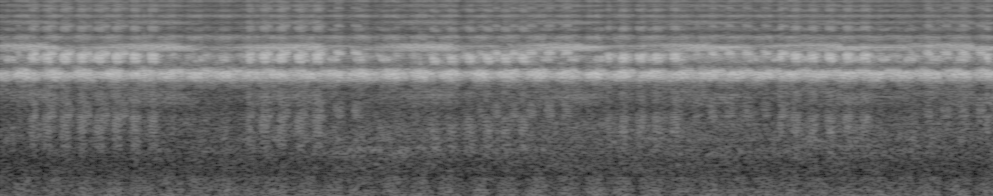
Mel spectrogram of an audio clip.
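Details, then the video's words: Many autumn insects singing together in a Japanese garden towards dawn: steady high-pitched trilling bands layered over one another, with rapid pulsing shimmer and a dense, unbroken chorus throughout. "Autumn Insects voice Towards dawn"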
